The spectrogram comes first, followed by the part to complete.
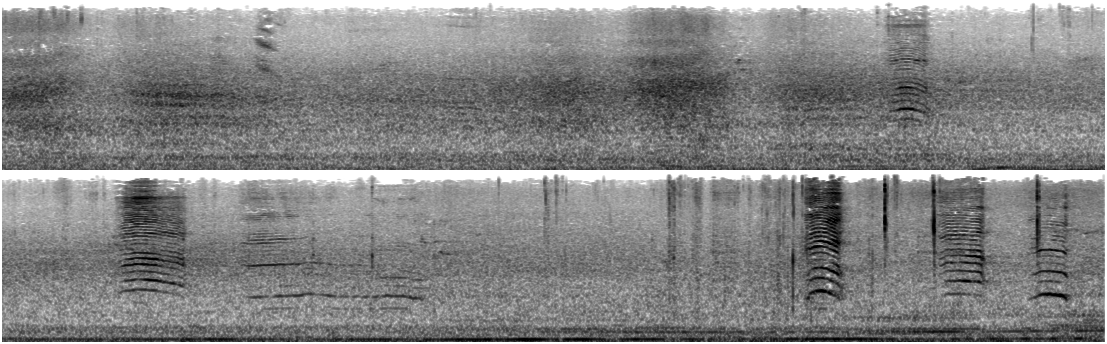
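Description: Crows cawing several times, in drawn-out calls that fall in pitch, over a low steady hum that sets in about halfway through.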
